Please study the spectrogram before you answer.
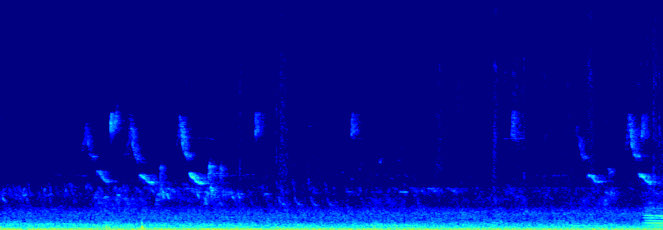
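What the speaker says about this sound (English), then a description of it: "I had to leave on the audio for you guys to hear the birds chirping this morning" Birds chirp on a homestead in the morning, with repeated short, bright calls scattered across the clip over a steady low outdoor rumble, fairly quiet and with no talking.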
